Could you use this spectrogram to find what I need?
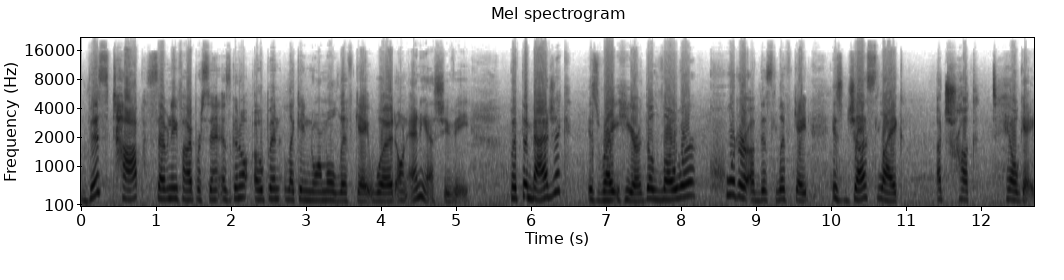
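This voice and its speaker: Over noticeable background noise, a woman speaks in an animated tone at a fairly slow pace, her fairly high voice showing ordinary pitch variation. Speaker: car reviewer. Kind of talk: product walkaround tutorial.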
